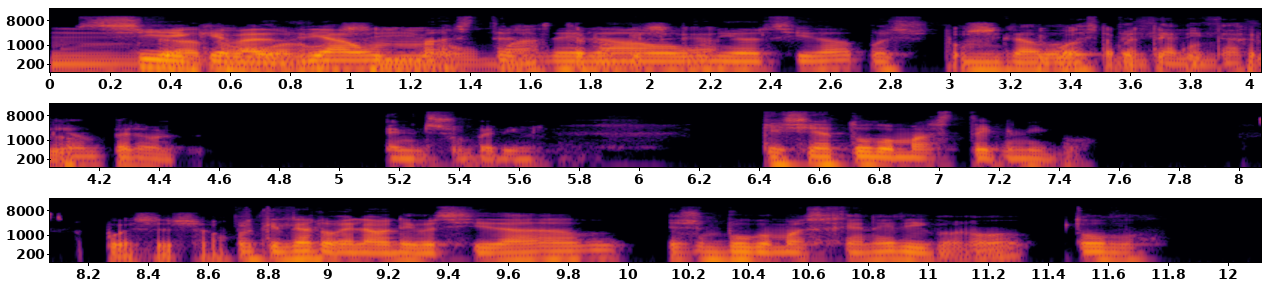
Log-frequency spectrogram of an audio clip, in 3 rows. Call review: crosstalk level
present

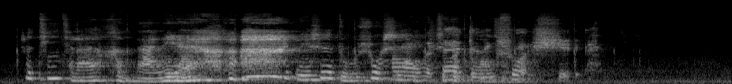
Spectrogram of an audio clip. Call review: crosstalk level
present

